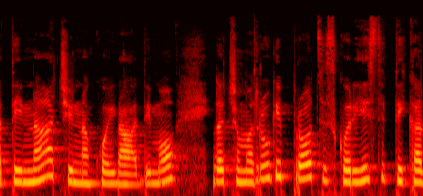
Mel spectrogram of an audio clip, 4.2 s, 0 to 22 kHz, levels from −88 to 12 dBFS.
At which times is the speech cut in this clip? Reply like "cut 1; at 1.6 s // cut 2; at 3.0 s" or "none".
cut 1; at 1.2 s // cut 2; at 2.1 s // cut 3; at 2.5 s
